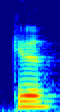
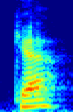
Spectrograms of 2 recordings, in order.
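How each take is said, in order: First: The k has almost no open vowel after it. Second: The k is followed by an open vowel. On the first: The speaker calls it wrong. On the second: The speaker calls it right.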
